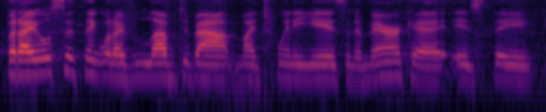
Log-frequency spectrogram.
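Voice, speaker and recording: A woman's voice: lowish voice, fairly even intonation, fairly quick, slight background noise, low-quality recording. A middle-aged woman with a New Zealand accent, a guest speaking enthusiastically in an interview with frequent laughs. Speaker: author and guest. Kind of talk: interview conversation.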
